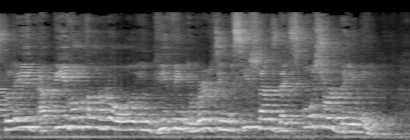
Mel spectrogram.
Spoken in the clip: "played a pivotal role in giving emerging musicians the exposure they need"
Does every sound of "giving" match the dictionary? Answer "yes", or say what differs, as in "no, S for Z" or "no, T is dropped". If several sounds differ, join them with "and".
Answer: no, P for V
